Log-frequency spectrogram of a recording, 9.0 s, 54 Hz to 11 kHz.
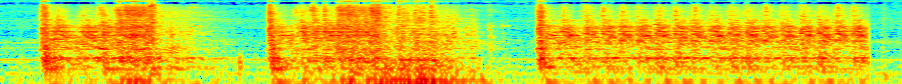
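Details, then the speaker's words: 1968 Porsche 912 air-cooled engine, freshly reinstalled, on its first start attempt. Three cranking bursts that never catch. Owner suspects the battery may be fried and still plans to adjust the valves. Cranks without starting. "the battery might be fried so i'm still gonna go ahead and have to adjust the valves as well"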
